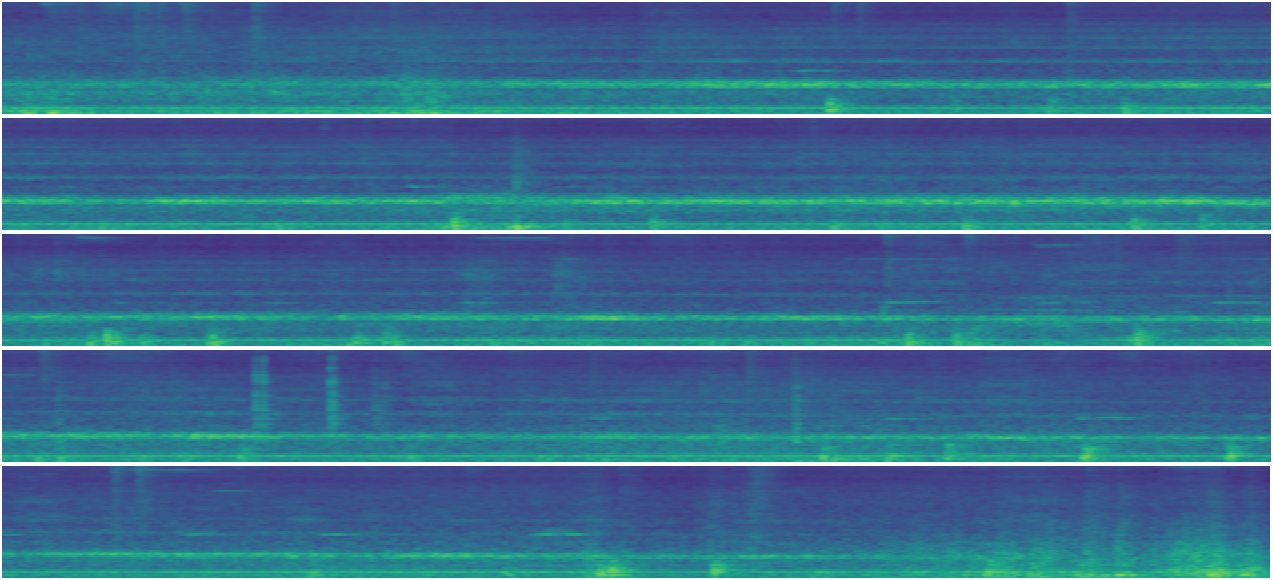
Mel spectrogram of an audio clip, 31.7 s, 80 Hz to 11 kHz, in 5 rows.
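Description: SMRT C151B train running, heard from inside the car: a traction-motor whine falls slowly in pitch as the train slows, over a steady low hum and rumble, with scattered clicks of wheels over the track.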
